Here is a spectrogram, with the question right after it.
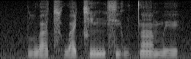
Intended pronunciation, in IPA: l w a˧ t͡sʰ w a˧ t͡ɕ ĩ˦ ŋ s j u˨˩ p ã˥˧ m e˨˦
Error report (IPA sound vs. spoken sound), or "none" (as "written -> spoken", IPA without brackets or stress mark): p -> t̪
